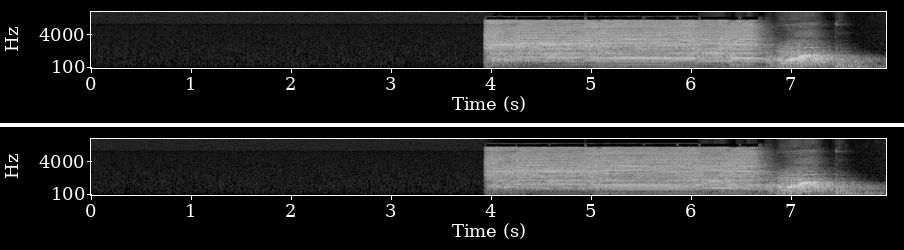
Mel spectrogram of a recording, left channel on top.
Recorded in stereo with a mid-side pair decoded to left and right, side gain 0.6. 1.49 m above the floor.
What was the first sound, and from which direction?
Hammering, 55° left.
